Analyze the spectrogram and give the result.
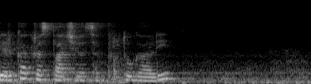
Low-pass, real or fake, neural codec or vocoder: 7.2 kHz; fake; codec, 16 kHz in and 24 kHz out, 1 kbps, XY-Tokenizer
